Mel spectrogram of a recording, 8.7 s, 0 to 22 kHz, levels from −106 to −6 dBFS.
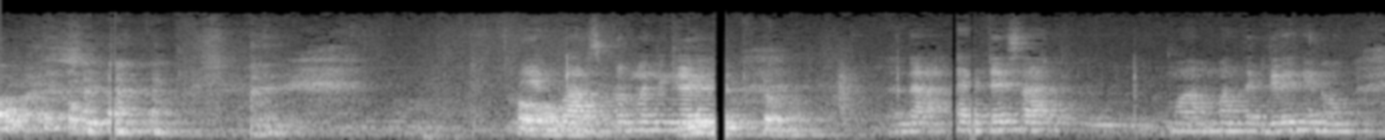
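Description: Three dropouts from corrupt frames being muted, at 0.70 to 0.75 s, 4.46 to 4.55 s and 5.95 to 6.10 s. The compressed data got damaged, the decoder rejected those frames, and the player filled the gaps with silence. Each hole cuts in abruptly, lasting about 50 ms, 90 ms and 150 ms. That fits roughly two, three and seven lost frames. Timing carries on unshifted afterwards.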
